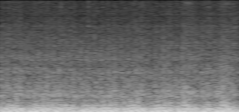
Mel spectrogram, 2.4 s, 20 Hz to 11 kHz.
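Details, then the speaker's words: 2023 Harley-Davidson Street Glide ST Stage 2 (CR483 cam, Bassani header, ThunderMax) final idle tune approaching 180° operating temperature: deep steady rumble, even loping pulses, no knocks or ticks; normal idle at operating temperature. "Okay, we're approaching 180°. Let's give it a second here to reach the actual temperature and we'll shut it off."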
